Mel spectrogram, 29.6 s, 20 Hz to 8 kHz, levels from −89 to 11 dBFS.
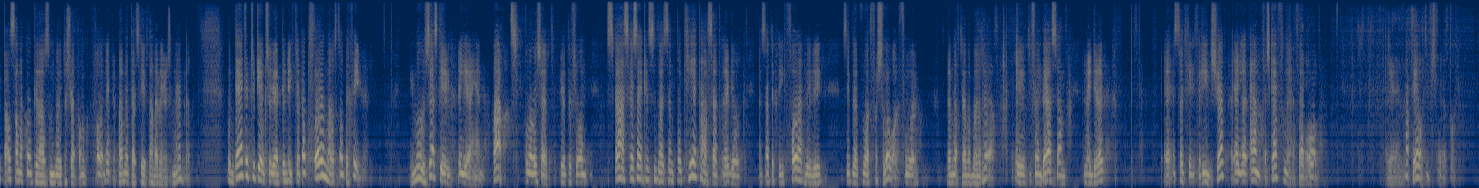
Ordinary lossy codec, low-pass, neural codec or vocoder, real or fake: none; none; codec, 16 kHz, 0.5 kbps, FreqCodec, smaller model; fake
